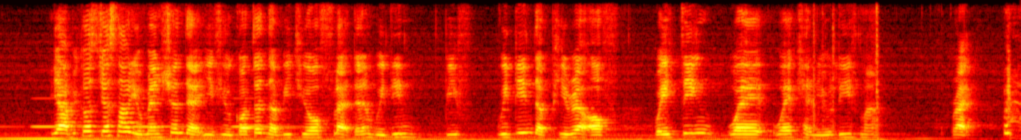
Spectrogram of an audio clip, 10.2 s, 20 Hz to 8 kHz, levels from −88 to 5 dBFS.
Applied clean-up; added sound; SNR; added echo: none; Engine starting; 12 dB; reverberation time 1.7 s.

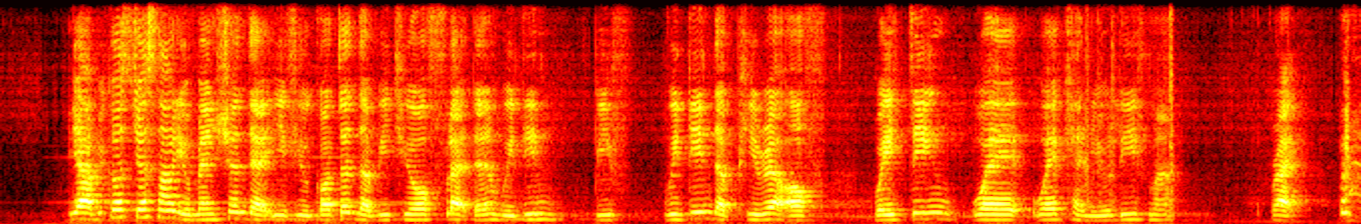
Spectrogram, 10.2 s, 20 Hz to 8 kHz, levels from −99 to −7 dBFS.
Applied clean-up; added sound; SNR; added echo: neural separator model SepFormer DNS4.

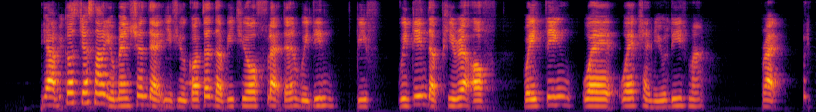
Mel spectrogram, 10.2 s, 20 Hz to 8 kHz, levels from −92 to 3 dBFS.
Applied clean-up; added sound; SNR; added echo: neural mask model DeepFilterNet 3.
